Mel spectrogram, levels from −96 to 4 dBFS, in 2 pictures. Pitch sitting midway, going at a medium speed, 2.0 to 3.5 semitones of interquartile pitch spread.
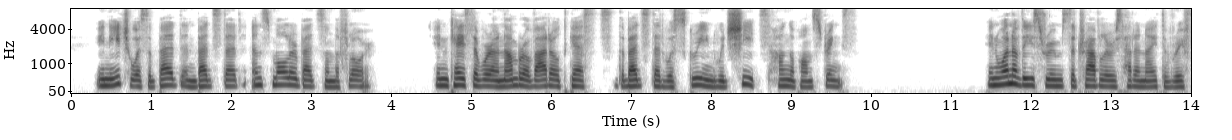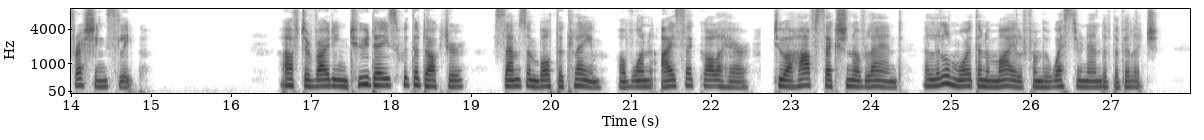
Yes: medium, 175 Hz; average, 165 wpm; narrow, 2.4 semitones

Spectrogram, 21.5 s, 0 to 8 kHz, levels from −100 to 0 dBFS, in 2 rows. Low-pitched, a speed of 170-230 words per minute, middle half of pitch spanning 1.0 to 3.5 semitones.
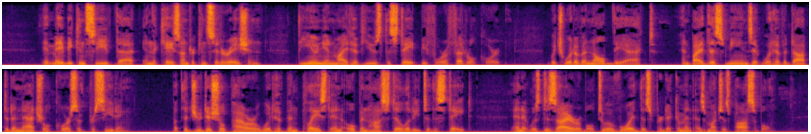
Yes: very low, 90 Hz; average, 185 wpm; narrow, 2.4 semitones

